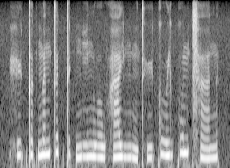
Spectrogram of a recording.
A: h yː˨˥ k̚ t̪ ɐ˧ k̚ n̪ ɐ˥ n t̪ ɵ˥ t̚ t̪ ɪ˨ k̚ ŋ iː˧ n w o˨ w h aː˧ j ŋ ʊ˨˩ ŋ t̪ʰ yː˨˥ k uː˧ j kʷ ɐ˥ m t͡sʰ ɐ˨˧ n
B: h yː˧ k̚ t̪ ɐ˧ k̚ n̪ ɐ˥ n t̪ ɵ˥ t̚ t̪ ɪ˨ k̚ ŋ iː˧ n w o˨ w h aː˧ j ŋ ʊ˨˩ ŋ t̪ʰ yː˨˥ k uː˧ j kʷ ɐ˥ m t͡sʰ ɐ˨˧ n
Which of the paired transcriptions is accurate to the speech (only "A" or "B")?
B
